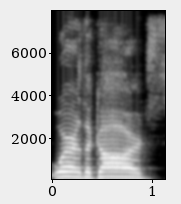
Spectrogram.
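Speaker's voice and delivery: put-on panicked screams. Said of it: "People are screaming".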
